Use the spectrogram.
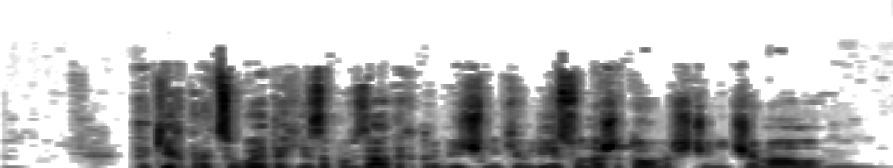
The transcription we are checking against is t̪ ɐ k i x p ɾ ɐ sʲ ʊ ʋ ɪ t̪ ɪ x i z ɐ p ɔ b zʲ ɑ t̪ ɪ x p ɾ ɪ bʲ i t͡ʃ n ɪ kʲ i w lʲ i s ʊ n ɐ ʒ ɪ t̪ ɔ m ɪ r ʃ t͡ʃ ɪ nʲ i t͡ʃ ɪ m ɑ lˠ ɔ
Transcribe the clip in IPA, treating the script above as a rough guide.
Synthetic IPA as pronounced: t̪ ɐ k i x p ɾ ɐ t͡sʲ ʊ ʋ ɪ t̪ ɪ x i z ɐ p ɔ w zʲ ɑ t̪ ɪ x p ɾ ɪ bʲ i t͡ʃ n ɪ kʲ i w lʲ i s ʊ n ɐ ʒ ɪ t̪ ɔ m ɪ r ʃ t͡ʃ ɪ nʲ i t͡ʃ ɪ m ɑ lˠ ɔ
